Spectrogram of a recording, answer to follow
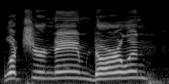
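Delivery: high, loud hammed-up Southern drawl; Southern accent. Commentator doing a requested Southern accent for the guest, hammed-up Southern. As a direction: camp it up in a mock Southern accent. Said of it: "That's one version of a Southern".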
